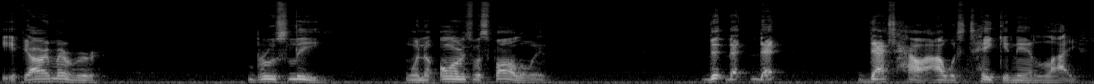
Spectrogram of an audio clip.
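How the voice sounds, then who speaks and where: A man's voice: fairly low pitch, steady tone, takes it slowly, long pauses, sharp tone. A young man, telling a comedic story casually and animatedly, laughing and acting out scenes. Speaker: storyteller vlogger.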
